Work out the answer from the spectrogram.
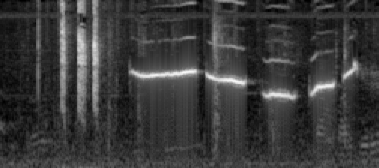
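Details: Female white-rumped shama song, used to stir males into singing. A few sharp clicks come first, then long clear whistled notes that step down in pitch before rising again, each held for about a quarter second.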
